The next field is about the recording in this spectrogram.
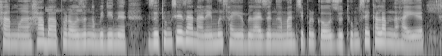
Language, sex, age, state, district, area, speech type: Bodo, female, 30-45, Assam, Udalguri, urban, spontaneous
